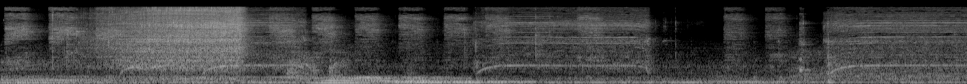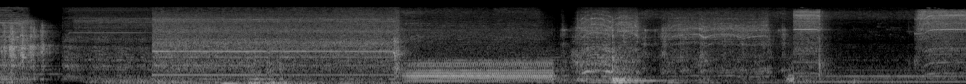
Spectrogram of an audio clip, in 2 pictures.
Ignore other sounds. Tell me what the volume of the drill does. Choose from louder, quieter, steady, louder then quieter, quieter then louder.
steady.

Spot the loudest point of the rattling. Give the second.
2 s.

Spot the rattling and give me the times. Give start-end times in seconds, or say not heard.
0.5-2.5, 9.5-10.2, 15.2-17.7.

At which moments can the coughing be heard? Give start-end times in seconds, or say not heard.
2.9-4.2.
